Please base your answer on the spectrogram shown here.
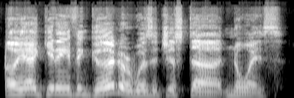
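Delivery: loud, high, quick gate guard; gate guard in character. Acted. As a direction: call it out to the arriving driver, easing off by the end. Voices gate guard greeting the driver.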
